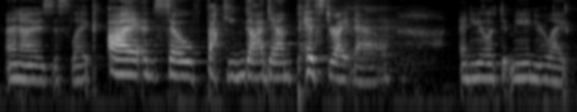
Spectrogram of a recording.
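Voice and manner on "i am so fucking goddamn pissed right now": loud, slow, furious declaration; furious outburst. Retold or imitated. Telling Kelly in the dream how furious she is, slow loud shout. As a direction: spit out every word in a rage. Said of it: "I tell her how fucking pissed I am".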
